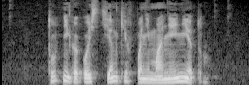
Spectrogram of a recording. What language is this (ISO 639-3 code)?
rus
